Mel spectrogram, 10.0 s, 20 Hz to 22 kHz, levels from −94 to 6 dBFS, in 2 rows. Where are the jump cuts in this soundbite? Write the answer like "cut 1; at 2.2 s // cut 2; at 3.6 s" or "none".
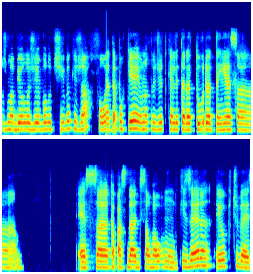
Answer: cut 1; at 2.1 s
